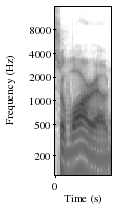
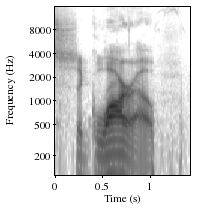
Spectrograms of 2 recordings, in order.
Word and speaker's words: saguaro: But that's what it's supposed to, but it's pronounced saguaro, not saguaro.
